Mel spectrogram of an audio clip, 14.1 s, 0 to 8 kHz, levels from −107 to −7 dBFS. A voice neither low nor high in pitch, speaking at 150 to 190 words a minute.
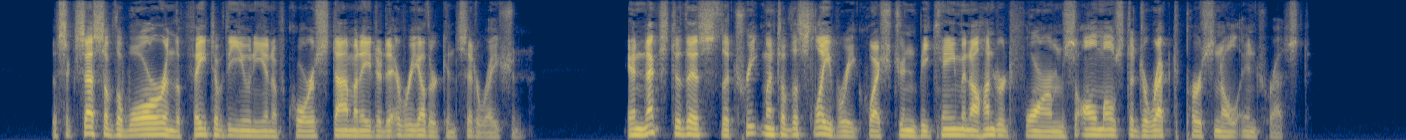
No: low, 110 Hz; average, 155 wpm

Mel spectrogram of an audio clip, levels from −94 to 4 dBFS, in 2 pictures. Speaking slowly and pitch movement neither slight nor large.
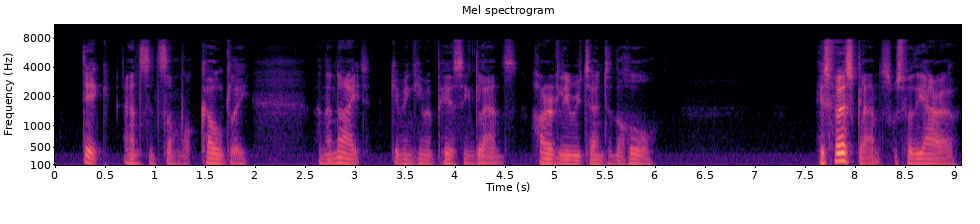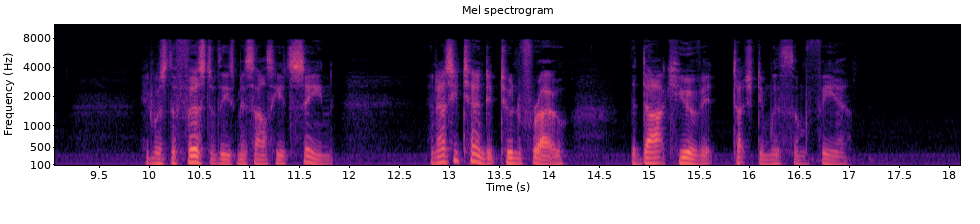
No: average, 170 wpm; average, 3.0 semitones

